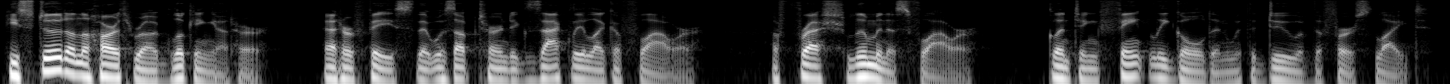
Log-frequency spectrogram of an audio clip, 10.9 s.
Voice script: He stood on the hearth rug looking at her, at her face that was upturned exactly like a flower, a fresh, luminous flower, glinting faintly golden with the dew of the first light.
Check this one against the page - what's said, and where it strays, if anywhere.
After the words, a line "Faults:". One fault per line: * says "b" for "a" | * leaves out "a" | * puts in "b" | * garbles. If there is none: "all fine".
He stood on the hearth rug looking at her, at her face that was upturned exactly like a flower, a fresh, luminous flower, glinting faintly golden with the dew of the first light.
Faults:
all fine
